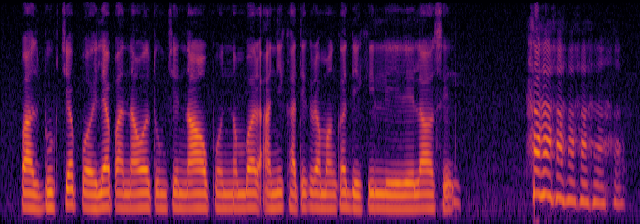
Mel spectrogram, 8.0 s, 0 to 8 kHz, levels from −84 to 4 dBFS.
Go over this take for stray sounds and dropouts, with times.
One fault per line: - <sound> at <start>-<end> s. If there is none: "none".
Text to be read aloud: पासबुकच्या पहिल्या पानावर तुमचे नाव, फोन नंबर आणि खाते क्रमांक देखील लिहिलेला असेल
- laugh at 6.6-7.8 s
